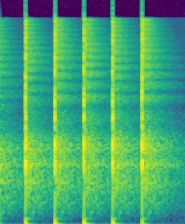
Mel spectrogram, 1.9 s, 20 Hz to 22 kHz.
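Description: Five sharp taps on the sweet spot of a 2017 Gray-Nicolls Signature willow cricket bat, each a crisp ping with a brief ring. The response is strong, with a lively rebound.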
